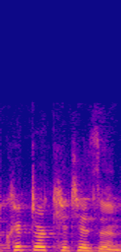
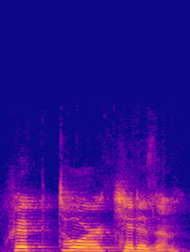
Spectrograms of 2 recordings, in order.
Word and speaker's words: cryptorchism: for you to know the cryptorchism I think I said it wrong Cryptor kism there we go and this just literally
